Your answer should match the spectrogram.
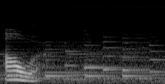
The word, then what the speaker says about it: hour: the hedge that means the letter H is present but it is not sounded for example in an hour if you think or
